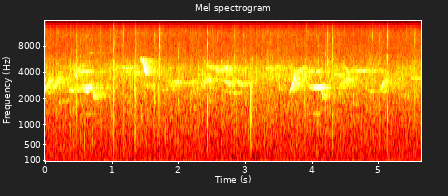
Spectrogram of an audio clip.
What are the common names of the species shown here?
Iiwi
